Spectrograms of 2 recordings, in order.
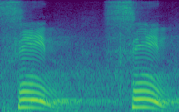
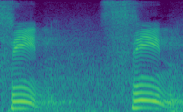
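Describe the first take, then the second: No difference in how they are said.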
